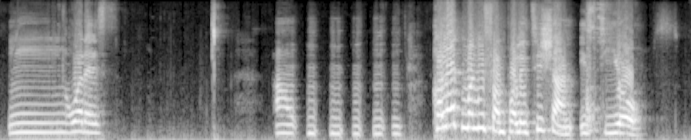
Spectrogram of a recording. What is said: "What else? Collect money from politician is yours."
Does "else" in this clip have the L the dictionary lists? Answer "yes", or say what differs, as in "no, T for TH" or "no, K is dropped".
no, L is dropped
